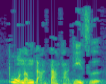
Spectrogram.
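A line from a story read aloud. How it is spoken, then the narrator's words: Loud. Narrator (Chinese): 我就大声说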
